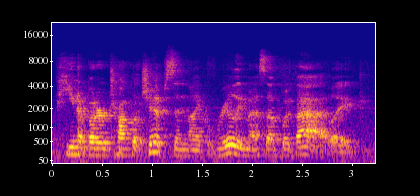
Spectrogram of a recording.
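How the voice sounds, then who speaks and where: A woman's voice: low voice, lively intonation, a little fast, fairly bright tone. A woman co-hosting a home candy-making tutorial, chatting casually with lots of fillers while she works. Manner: chatty, filler-heavy, laughs often. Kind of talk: casual cooking demonstration. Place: home kitchen. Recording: echoey kitchen, far from mic, noisy.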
